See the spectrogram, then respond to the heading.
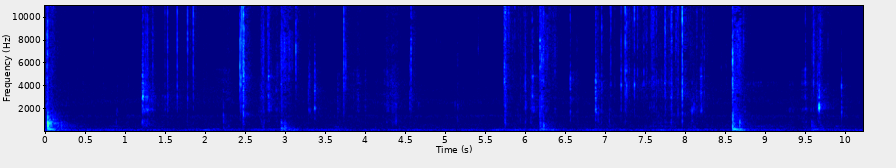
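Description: A utility knife blade shaves a solid red and cream bar of soap, and chunks break off. The result is a quiet, irregular run of short, bright scraping and crackling bursts with soft crumbly tails and no ringing, separated by near-silent gaps.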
